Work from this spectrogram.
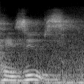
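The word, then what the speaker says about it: Jesús: he'd said whose name was spelled Jesus it's pronounced hey-zeus he said I know I thought but did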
